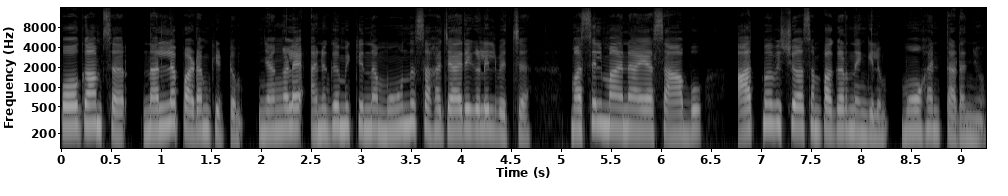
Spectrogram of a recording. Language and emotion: Malayalam, neutral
